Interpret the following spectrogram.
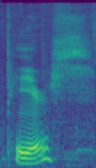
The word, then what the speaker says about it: Peirce: My husband's name was Clifton Pierce, and that was spelled with a P-E-I, and I always say no pie in this Pierce.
